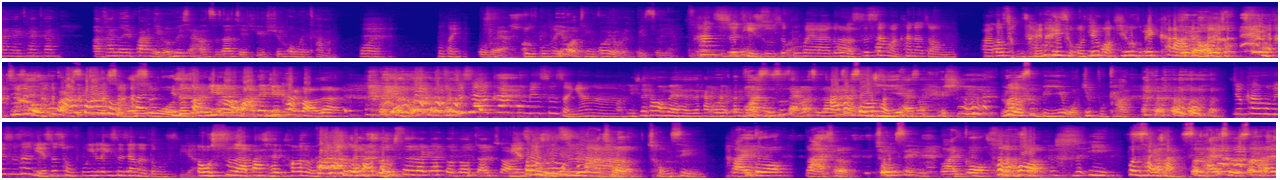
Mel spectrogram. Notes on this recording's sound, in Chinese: 虽然我们的音质和器材还没很atas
